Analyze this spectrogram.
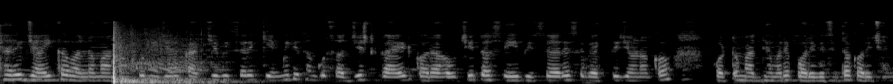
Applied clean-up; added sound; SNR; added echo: classical method WPE with log-MMSE.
